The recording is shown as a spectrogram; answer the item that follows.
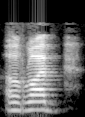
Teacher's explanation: Rab, ra is heavy for fatha upon jaws, attached ba, ba will get sifa of shidda, that sound will cut off abruptly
